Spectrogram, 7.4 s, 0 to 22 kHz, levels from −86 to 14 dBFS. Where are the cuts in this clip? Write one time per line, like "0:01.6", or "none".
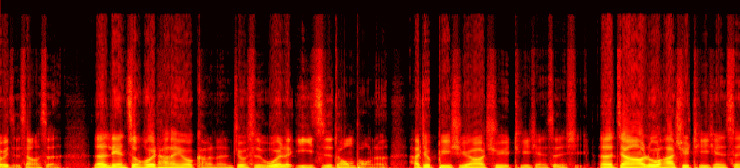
0:05.9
